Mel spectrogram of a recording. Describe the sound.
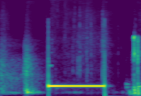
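A telephone ring tone sounds on a call line as a single steady, mid-pitched beep lasting under a second, with brief voice fragments just before and after it.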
